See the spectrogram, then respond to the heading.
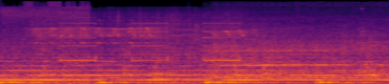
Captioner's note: forklift beeping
